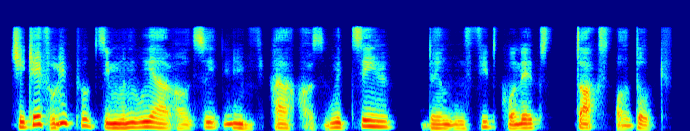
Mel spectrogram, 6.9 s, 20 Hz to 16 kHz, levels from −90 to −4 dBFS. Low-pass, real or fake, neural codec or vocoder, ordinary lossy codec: 7.2 kHz; fake; codec, 16 kHz, 0.5 kbps, FreqCodec, larger model; none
